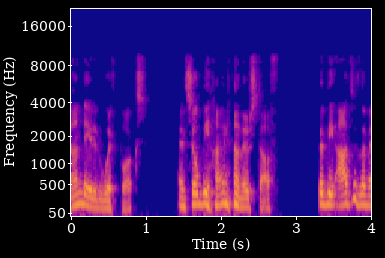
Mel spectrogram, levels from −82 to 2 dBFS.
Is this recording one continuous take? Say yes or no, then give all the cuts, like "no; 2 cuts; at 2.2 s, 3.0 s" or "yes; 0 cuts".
yes; 0 cuts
